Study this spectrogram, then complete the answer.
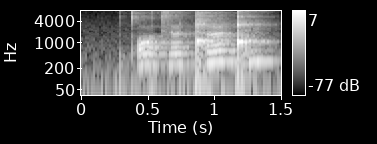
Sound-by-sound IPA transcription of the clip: tʼ ɔ d͡z ɜ ǃʰ ɜ ɡ͡ǃ i

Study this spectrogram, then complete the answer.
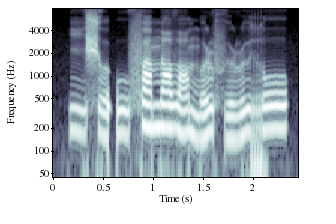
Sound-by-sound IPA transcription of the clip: i˨˩˦ ʃ ɵ˩ ʔ u˨˩˦ f a˦ m e˦ ðˤ ɨ˩˧˩ m ɵ˩˧˩ ɭ f ʉ˩ ɭ ʉ˦˨ r o˦

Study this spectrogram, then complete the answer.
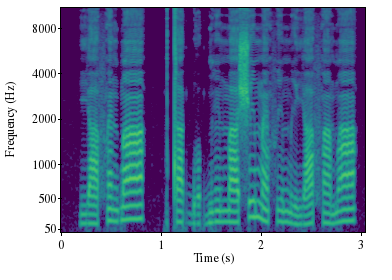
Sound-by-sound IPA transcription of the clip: j a˨ f ɛ̃˧ ɡ͡b ã˦ | t a˧ ɡ͡b o˨ ɡ͡b ĩ˧ m a˧ ʃ i˦ m ɛ̃˧ f i˧ m i˨ j a˨˦ f ã˧ b ã˦

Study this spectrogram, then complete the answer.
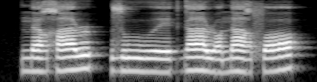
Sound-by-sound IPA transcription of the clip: n ɜː ʁ χ a ɹ | z uː ɪ̯ | ɡ aː ɹ ɔ n aː ʁ f ɔ

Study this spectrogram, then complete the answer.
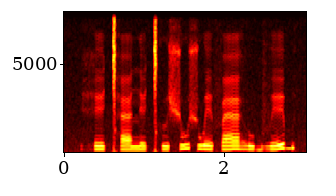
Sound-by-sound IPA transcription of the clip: h e ǀʰ æ n e ǀʰ ɯ ʃ u ʃ w e f æ ɦ u b v e b

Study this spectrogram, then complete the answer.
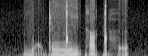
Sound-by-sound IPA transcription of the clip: b æ̰ ʈ ə ŋ͡ǃ i k ɑ ǃʰ ə̰

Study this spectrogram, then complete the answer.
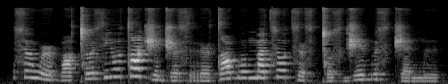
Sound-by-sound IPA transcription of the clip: s ɵ˥ w ə˞˩ b ɑ˩ ǀ ɵ˥ s j o˥ t ɑ˥ d͡ʒ e˩ d͡ʒ ə˞˩ s r ə˞˩ t ɑ˥ b o˥ ŋ͡m a˥ t͡s o˥ t͡s ə˞˩ s ǀ o˩ s d͡ʒ e˥ b ɵ˥ s t͡ʃ ɛ˩ ŋ͡m ɨ˩

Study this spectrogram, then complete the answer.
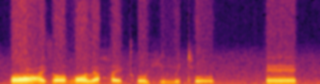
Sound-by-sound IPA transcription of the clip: ɔː˦ ʕ ɛ˨ z ɔː˨ ɦ ɔː˦ l ɐ˨ ħ ɛː˨ kʰ oː˦ ç ɨ˨ m ɘ˨ cʰ o˨ | ɛː˦

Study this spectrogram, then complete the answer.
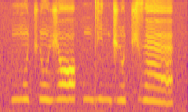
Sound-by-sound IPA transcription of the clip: ŋ õ t͡ʃ õ ʒ ɒ | n d i n d͡ʒ õ t͡ʃ z æ̃

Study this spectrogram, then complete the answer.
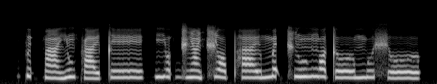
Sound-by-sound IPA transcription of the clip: p ɪ˦ ʔ p ã˨ j ũ˦˨ k a˨ ɪ̯ t e˦ | j ʊ˦ ʔ d͡ʑ ã˦˨ t͡ɕ ɔ˦˨ pʰ a˦ ɪ̯ m ɛ˦ ʔ t͡ɕ ũ˦ ŋ ɔ˦˨ t o˦ ʊ̯ m u˦ ʃ o˦ ʊ̯

